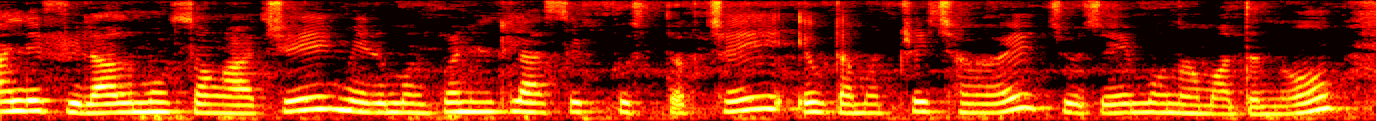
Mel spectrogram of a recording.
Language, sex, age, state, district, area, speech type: Nepali, female, 18-30, West Bengal, Darjeeling, rural, spontaneous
